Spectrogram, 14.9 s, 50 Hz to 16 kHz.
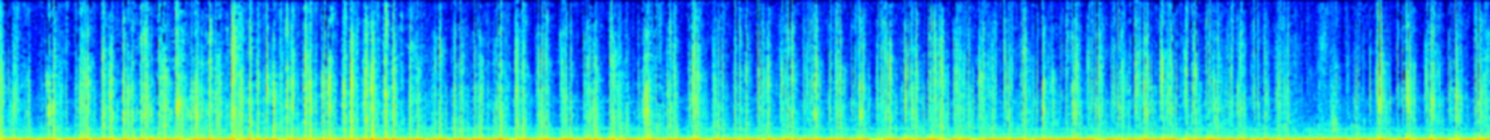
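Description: Fingertips and nails tap and scratch quickly on the paper cover of an orange paperback book, a solid paper block. The result is a dense, continuous stream of crisp, dry clicks and bright scratchy rasps over a steady low hum around 100 Hz, holding at an even level for the whole clip.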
